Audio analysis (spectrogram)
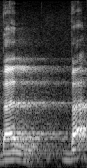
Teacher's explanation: jaher jahat itu tidak keluar hembusan nafas jadi ditahan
